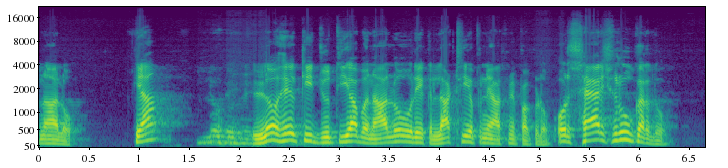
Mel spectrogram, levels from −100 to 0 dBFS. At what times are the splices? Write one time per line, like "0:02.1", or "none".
none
